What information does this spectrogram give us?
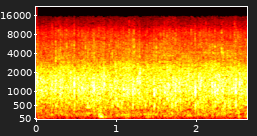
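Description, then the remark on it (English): Steady audience applause, a dense wash of many hands clapping at an even, sustained level for the whole stretch with no voices standing out. “I hope the applause means that you understood that that has something to do with the second law of thermodynamics and not...”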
